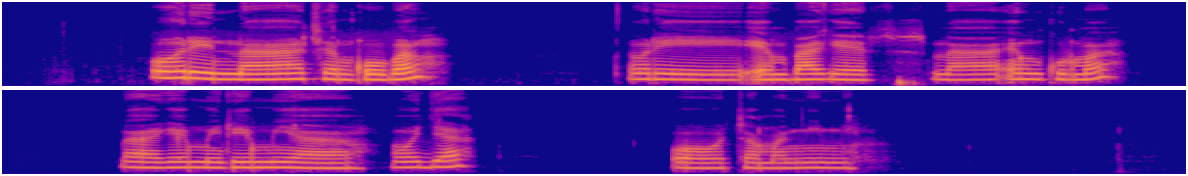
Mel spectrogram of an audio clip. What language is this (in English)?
Masai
